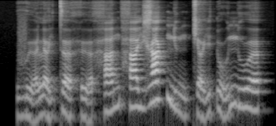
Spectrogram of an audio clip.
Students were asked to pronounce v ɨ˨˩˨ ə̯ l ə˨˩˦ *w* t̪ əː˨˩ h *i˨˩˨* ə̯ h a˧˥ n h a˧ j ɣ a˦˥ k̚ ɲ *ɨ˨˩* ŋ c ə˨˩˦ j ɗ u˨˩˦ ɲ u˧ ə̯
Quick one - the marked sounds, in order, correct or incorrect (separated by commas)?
incorrect, incorrect, correct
